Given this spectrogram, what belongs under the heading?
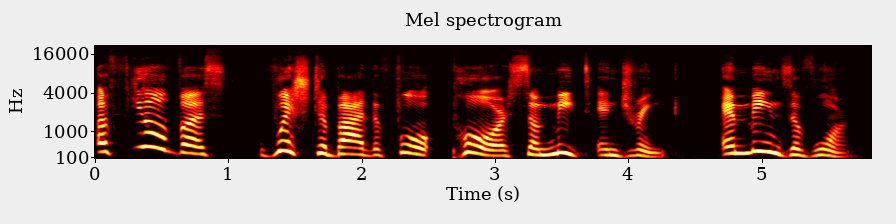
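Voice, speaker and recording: A woman's voice: on the high side, very animated, slow, dry recording. A woman playing a polite, earnest charity collector in an old-time radio play, courteous and formal.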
